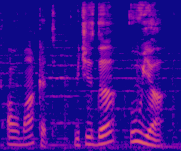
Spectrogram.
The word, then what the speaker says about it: Ouya: It's about the newest console to hit our market, which is the Ouya. It's supposed to be pronounced like Booyah, but without the B.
